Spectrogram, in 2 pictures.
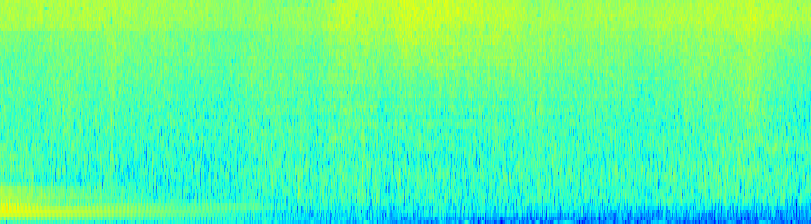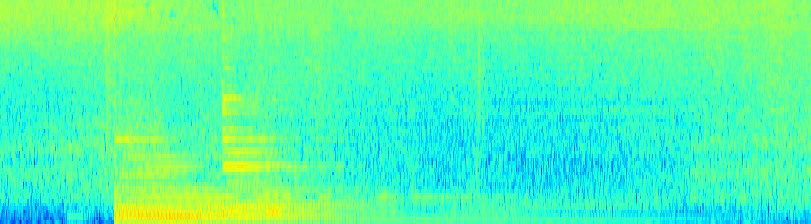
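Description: Slow acoustic guitar chords over the steady wash of ocean surf. A chord rings out and fades at the start. Another is strummed about nine seconds in and rings out, leaving the waves alone between chords.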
